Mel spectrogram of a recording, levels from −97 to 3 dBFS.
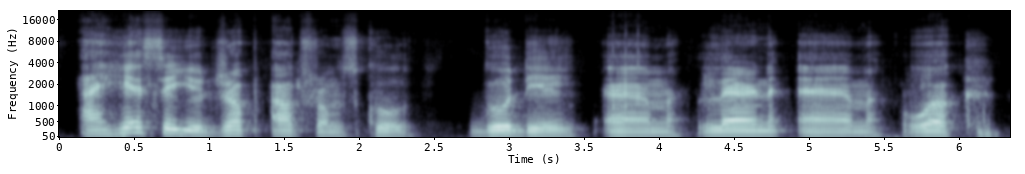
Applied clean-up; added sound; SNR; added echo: neural mask model Resemble Enhance denoiser.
